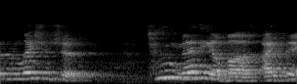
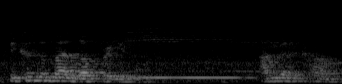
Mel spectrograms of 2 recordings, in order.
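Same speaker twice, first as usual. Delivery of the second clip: tender reassurance; 5 semitones lower, 12 dB quieter, faster than usual. Retold or imitated. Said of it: "And God says".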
